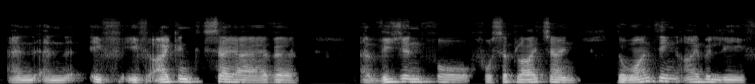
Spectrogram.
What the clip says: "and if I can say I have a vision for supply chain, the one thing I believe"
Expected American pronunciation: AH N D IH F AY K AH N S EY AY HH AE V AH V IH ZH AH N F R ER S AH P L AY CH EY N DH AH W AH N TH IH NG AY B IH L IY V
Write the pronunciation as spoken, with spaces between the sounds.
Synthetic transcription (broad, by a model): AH N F IH F AY K AH N S EY AY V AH AH V IH ZH AH N F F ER S AH P L AY CH EY N DH AH W AH N TH IH NG AY B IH L IY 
